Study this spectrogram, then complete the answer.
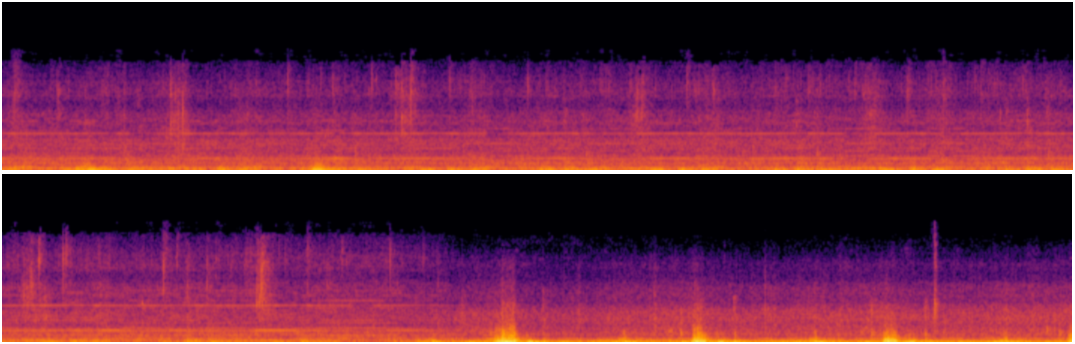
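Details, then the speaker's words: FJ Cruiser's old, worn wiper blades being run before replacement: rhythmic, uneven, juddery scraping swishes with each stroke across the windshield; annoying wiper blade chatter. "Before I'm going to replace them, you can kind of hear the noise that they're making, which is kind of annoying."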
